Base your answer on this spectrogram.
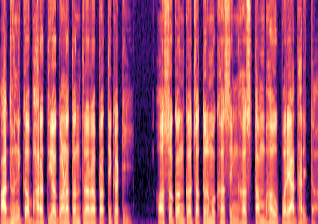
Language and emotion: Odia, neutral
